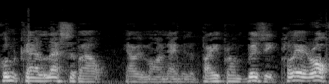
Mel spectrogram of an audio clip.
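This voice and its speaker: In a put-on, gruff character voice, a man speaks at fairly high pitch and a fairly quick pace, his loudness swinging widely. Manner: curt, dismissive.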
